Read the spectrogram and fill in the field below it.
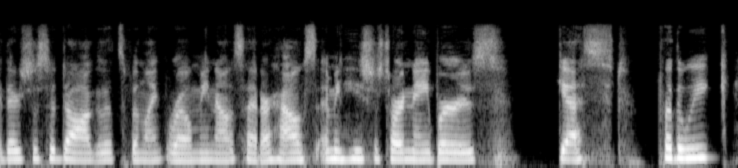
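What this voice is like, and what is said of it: Out of breath, breathing heavily. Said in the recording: “I'm out of breath right now from chasing Twix around the house ... I just could feel that I was like breathing heavily into the mic”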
